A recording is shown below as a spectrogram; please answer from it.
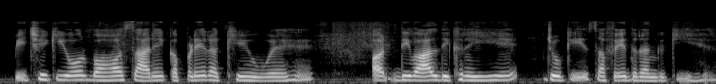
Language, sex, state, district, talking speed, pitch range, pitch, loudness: Hindi, female, Maharashtra, Solapur, 165 wpm, 175-200 Hz, 190 Hz, -18 LUFS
